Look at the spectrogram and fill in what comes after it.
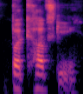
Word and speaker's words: Butkowski: Everyone pronounces it like that, but it's Butkowski.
